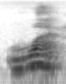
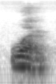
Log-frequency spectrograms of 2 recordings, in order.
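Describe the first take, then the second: First: The vowel sounds like 'er', as in fur. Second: The vowel sounds like 'er', as in fur.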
